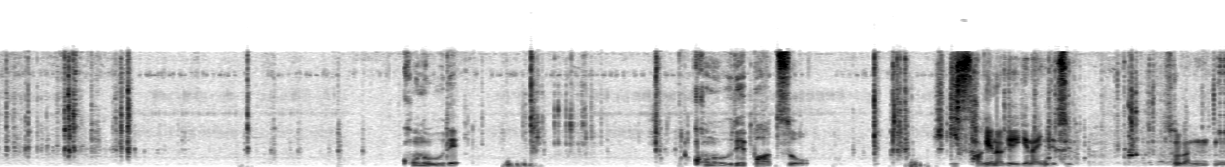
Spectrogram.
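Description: Plastic parts of a toy click and snap as hands fold and move them.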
